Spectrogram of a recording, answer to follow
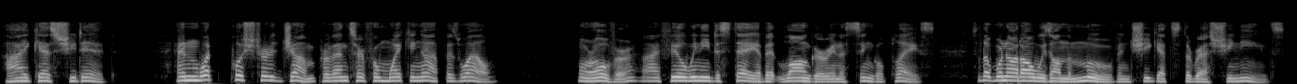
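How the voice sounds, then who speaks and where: A man voicing a caring, maternal female werewolf doctor in her mid-forties, explaining things in a measured audiobook style. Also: a little high, a little mellow, clean tone, dry recording, muffled recording, pitched above the performer's own voice, close to an everyday voice. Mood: concerned, thoughtful. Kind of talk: audiobook character dialogue.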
